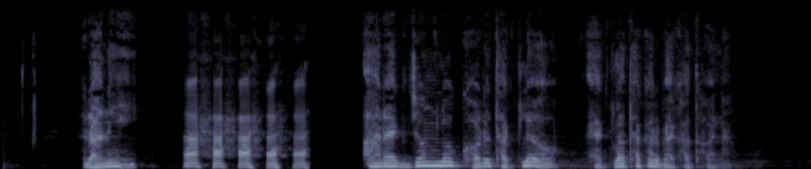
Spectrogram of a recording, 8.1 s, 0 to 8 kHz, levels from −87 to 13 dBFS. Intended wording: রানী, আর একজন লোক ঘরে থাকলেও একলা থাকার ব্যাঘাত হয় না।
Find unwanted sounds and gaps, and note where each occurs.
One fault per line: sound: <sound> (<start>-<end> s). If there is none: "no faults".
sound: laugh (1.8-3.1 s)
